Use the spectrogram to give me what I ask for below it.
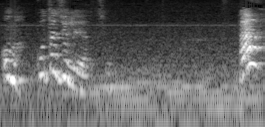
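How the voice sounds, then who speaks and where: A very high-voiced woman plays a worried wife, pressing with questions in a pleading, insistent way. She is heard from a distance, with faint room noise behind her. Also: wildly swooping pitch, moderate pace, sharp tone. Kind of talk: short family drama acting.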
